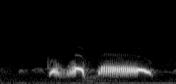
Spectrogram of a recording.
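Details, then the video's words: Decoy Spotted dove calling to provoke wild birds into cooing; a single phrase: two brief rounded notes, then a sustained, slightly quavering low coo lasting about half a second, otherwise quiet. "Tiếng chim cu gáy thúc bảo đảm bổi nghe gáy liền, chim cu gáy mồi đảo bài liên tục"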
